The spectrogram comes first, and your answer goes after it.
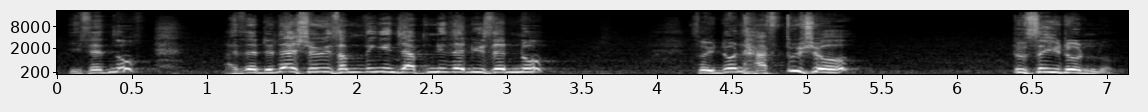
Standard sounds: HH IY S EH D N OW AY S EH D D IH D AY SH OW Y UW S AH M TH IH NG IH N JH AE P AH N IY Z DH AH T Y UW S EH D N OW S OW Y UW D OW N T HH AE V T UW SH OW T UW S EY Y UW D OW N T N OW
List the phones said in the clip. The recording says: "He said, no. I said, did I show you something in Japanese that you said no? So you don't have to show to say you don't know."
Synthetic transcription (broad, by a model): HH IY S EH D N OW AY S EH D D IH D AY SH OW Y UW S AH M T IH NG IH N JH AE P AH N IY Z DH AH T Y UW S EH D N OW S OW Y UW D OW N T HH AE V T UW SH OW T UW S EY Y UW D OW N T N OW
